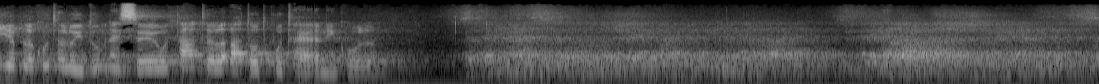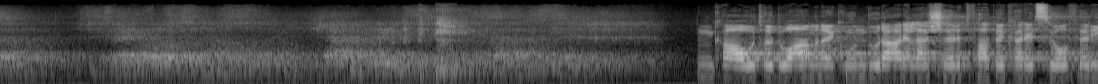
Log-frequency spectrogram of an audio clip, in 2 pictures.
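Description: A man sings slowly through a microphone in a large echoing hall.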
